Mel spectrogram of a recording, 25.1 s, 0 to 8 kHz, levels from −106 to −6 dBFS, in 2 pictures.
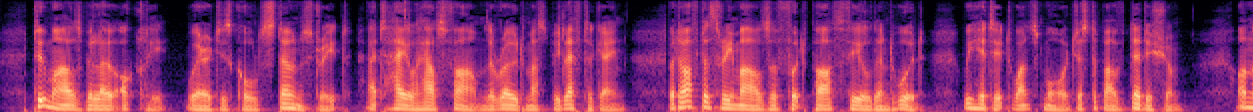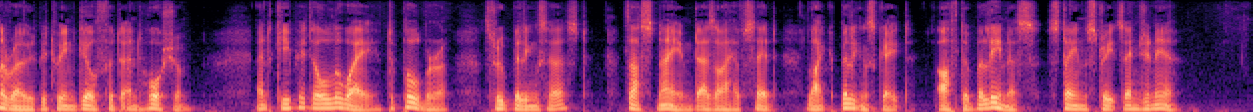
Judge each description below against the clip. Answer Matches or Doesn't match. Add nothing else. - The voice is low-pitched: Matches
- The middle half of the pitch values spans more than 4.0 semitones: Matches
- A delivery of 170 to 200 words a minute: Doesn't match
